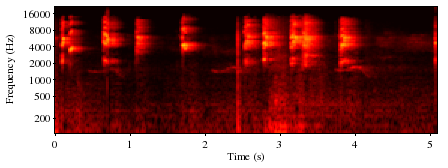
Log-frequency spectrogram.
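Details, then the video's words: Two pet lovebirds starting their day, giving sharp, high, shrill chirps in short bursts, some clipped and single, others run into rapid scratchy trills, with brief silent gaps between bursts and faint low rustling underneath. "Love Birds Starts their days"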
